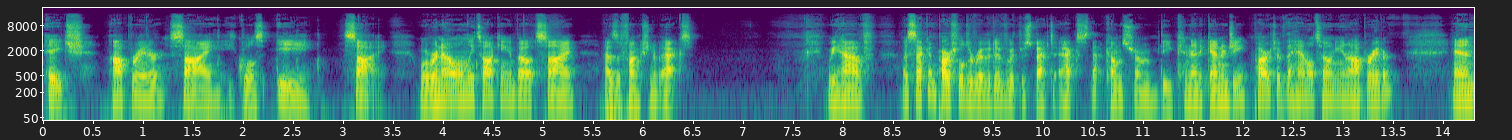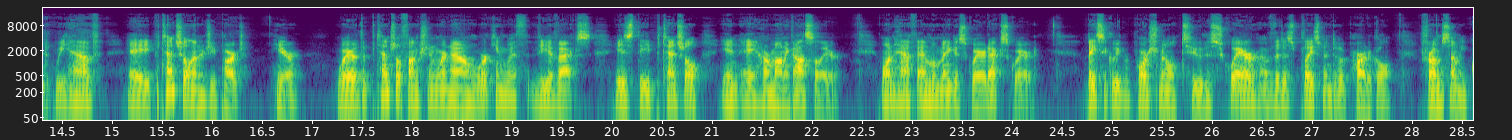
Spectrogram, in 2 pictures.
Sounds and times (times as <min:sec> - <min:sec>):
Speech: 0:00.0 - 0:06.6, 0:07.6 - 0:28.6.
